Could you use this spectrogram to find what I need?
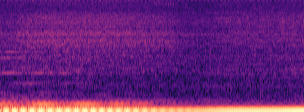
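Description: An electric guitar plays chords through an amplifier.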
